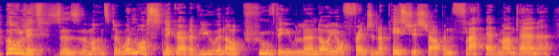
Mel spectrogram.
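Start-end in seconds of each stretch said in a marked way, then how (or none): 0.1-0.4 high, loud interruption; mock-stern monster outburst; annoyed monster. Monster cuts off Napoleon's laughing. 1.2-5.5 higher, put-on monster voice; offended cartoon beast; threatening monster.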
